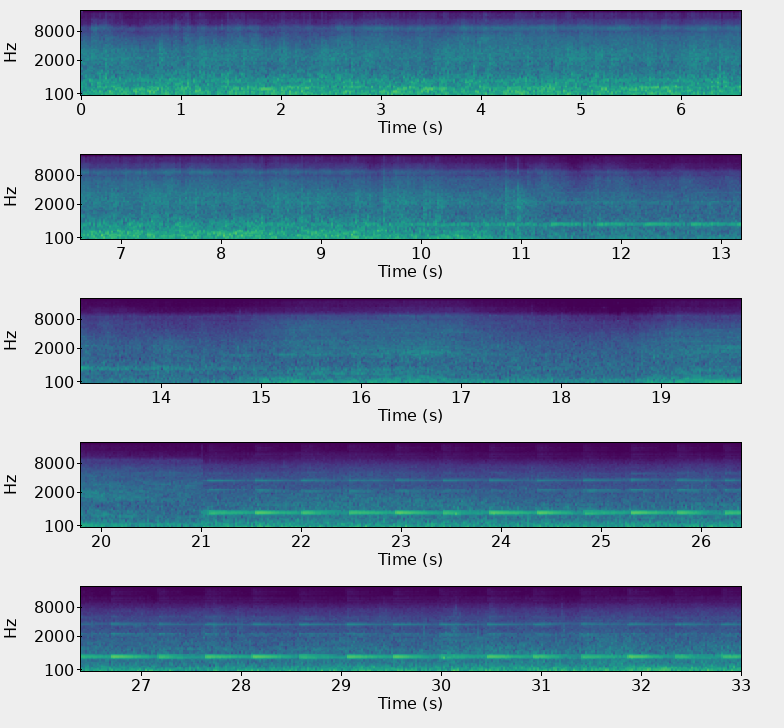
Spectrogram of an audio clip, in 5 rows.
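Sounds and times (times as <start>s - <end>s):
electric train passing: 0.0s - 33.0s
steady tone: 21.0s - 33.0s
traction motor rising whine: 21.0s - 33.0s.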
